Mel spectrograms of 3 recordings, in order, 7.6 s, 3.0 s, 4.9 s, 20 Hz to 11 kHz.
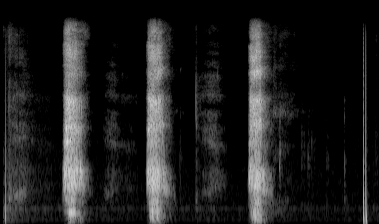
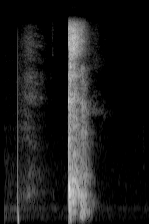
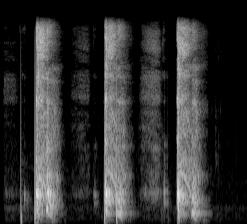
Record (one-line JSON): {"exhalation_length": "7.6 s", "exhalation_amplitude": 24775, "exhalation_signal_mean_std_ratio": 0.29, "cough_length": "3.0 s", "cough_amplitude": 28427, "cough_signal_mean_std_ratio": 0.24, "three_cough_length": "4.9 s", "three_cough_amplitude": 30950, "three_cough_signal_mean_std_ratio": 0.35, "survey_phase": "alpha (2021-03-01 to 2021-08-12)", "age": "45-64", "gender": "Male", "wearing_mask": "No", "symptom_fatigue": true, "symptom_headache": true, "smoker_status": "Ex-smoker", "respiratory_condition_asthma": false, "respiratory_condition_other": false, "recruitment_source": "Test and Trace", "submission_delay": "1 day", "covid_test_result": "Positive", "covid_test_method": "RT-qPCR", "covid_ct_value": 19.2, "covid_ct_gene": "ORF1ab gene", "covid_ct_mean": 19.8, "covid_viral_load": "330000 copies/ml", "covid_viral_load_category": "Low viral load (10K-1M copies/ml)"}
